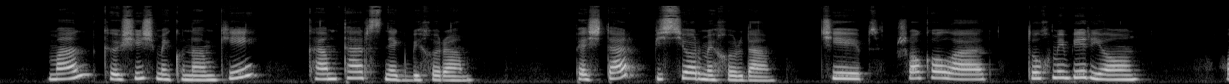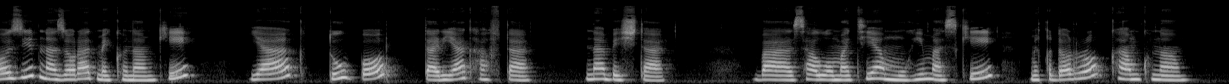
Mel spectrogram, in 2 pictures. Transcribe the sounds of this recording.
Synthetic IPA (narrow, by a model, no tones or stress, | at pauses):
mankʰøʃiʃme̞kʰunamkʰi | kʰamt̪ʰaɾsnekbiχuɾam | pʰe̞ʃt̪aɾb̥isijɔɾme̞χuɾd̪am | t͡ʃʰips | ʃɔkʰɔlat̪ː | uχmibiɾijɔn | hɔziɾnazɔɾat̪me̞kʰunamkʰi | jak | d̪̥ubɔɾ | d̪̥aɾjakhaft̪a | nabe̞ʃt̪aɾ | basalɔmat̪ʰiamːuɦimast̪kʰi | miqd̪ɔɾːɔkʰamkʰunam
